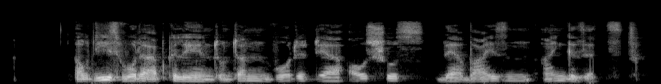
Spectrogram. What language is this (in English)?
German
